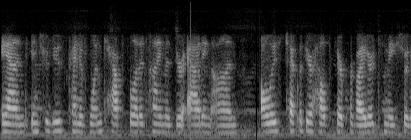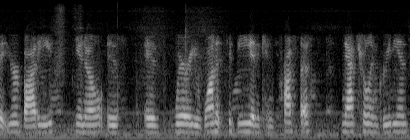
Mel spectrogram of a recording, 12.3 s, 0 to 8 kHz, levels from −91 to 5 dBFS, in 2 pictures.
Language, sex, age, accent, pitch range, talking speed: English, female, 30-49, American, 165-205 Hz, 195 wpm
